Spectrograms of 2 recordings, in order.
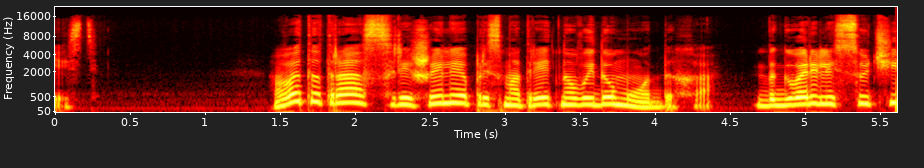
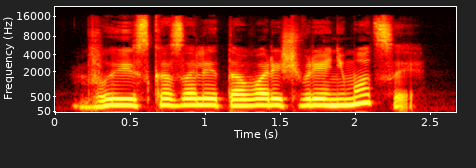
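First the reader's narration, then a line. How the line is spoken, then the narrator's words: Hoarse voice. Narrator (Russian): Голос мой звучал хрипло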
